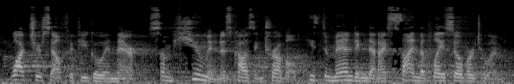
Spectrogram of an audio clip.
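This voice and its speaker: A woman playing a dry, scheming business owner in a sci-fi video game, sly and deadpan, in an echoey space. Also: low-pitched, fast talker, lightly acted. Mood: sly, annoyed. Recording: echoey hall, faint background noise.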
